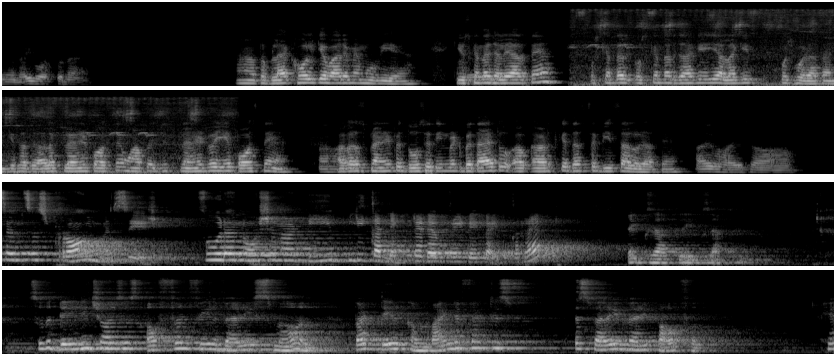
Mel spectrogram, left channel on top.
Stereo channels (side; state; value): both; different; correlation 0.01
